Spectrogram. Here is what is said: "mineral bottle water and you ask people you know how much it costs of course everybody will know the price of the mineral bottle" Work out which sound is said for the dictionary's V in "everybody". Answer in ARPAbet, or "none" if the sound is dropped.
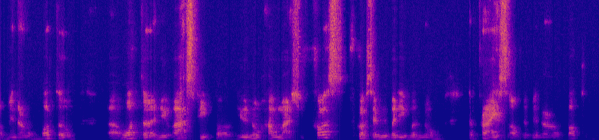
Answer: V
